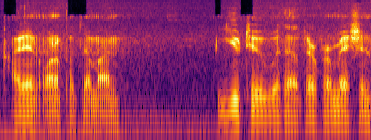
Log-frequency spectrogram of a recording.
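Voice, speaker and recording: With vocal fry and fairly even intonation, a man speaks at a fairly quick pace. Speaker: vlogger. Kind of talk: casual vlog talk. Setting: campground, camper bus. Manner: talking low so others can sleep.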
